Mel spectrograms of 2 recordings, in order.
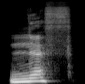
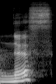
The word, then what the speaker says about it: neuf: Watch out for neuf and chef. The final V is pronounced, which isn't always the case with French consonant.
